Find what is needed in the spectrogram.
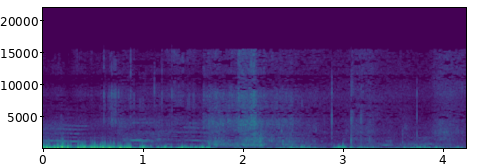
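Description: Cast net thrown into a pond: a loud low rumble on the microphone as it is swung out, then its weighted rim hitting the water about two seconds in.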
